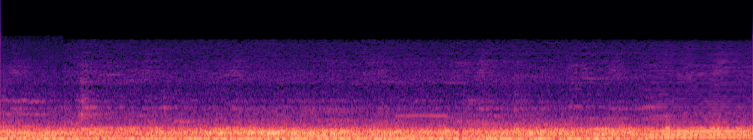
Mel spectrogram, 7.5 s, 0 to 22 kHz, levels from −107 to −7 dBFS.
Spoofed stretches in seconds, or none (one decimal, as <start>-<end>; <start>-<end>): 6.5-7.5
